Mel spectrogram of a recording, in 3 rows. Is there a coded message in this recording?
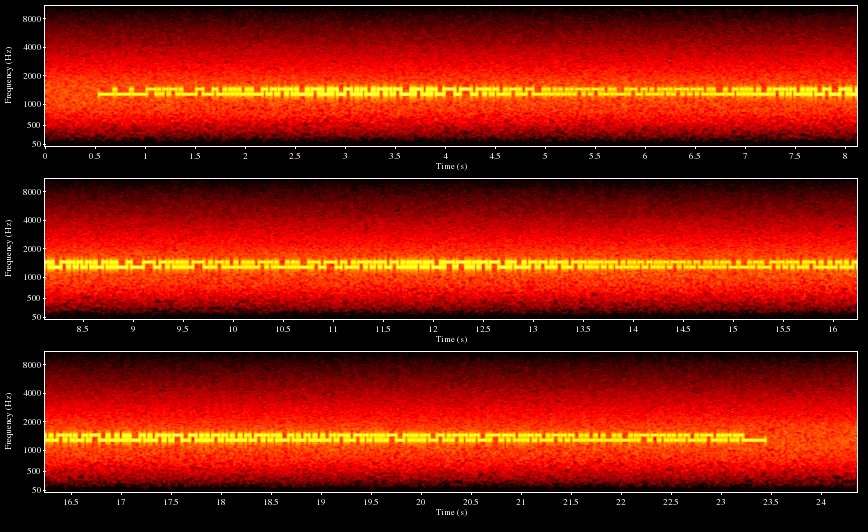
Yes: RTTY (45.45 baud, 170 Hz shift) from 0.5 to 23.4 s, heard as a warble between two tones, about 1360 Hz centre, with radio static and fading. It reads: MCYXI KHBNC MZBTT CHMFJ HXZPD LXUYK CBMHG IUXVT YTAQY KXZTC LNSBE OBANH SLJIS WFBKG LZQPP UOQXP ONAPW GPPUH RORBN BELSC CQKKE FCZSB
